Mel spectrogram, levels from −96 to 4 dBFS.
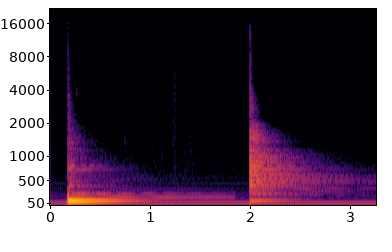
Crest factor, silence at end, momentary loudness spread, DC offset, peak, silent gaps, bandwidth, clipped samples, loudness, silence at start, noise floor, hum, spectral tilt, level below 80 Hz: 18 dB; 0.8 s; 26 LU; under 0.1%; -10 dBFS; none; 3.6 kHz; under 0.1%; -27 LUFS; 0.15 s; -53 dBFS; 50 Hz at -55 dBFS; -10 dB/octave; -42 dBFS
